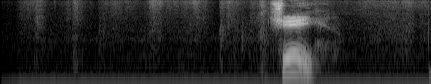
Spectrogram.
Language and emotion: Russian, neutral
